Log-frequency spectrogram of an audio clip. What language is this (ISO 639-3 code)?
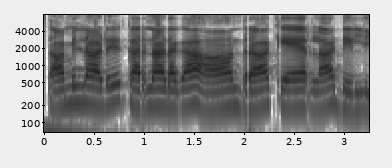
tam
